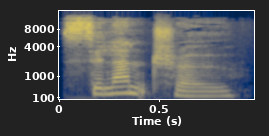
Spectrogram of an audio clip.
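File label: "cilantro", British English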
